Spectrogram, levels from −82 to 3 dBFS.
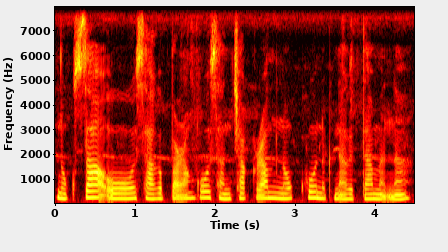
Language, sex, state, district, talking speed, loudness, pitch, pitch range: Garo, female, Meghalaya, South Garo Hills, 95 wpm, -17 LUFS, 215 Hz, 205-230 Hz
